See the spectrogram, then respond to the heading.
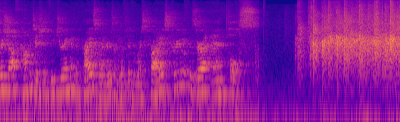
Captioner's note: applause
